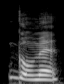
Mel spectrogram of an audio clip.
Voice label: Sorry anime boy character; cartoon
